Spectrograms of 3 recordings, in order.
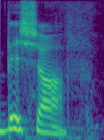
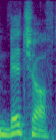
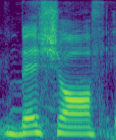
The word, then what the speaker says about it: Bischoff: I hear people say bitch off, too.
